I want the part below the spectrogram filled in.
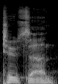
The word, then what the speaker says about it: Tucson: You pronounce it Tucson.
